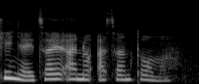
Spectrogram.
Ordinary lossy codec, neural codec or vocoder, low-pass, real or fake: none; none; 14.4 kHz; real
